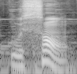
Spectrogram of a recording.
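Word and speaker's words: où sont: are the bathrooms uh-huh so that would be usong right is nasal so it rhymes with bone like at the beginning of bonjour toilette wallet toilette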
